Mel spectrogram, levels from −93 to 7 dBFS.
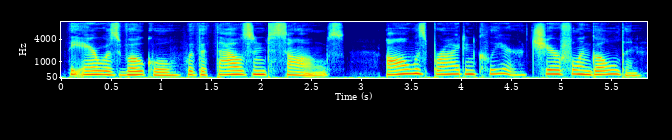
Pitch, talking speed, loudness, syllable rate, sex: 215 Hz, 165 wpm, -16 LUFS, 3.9 syllables/s, female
